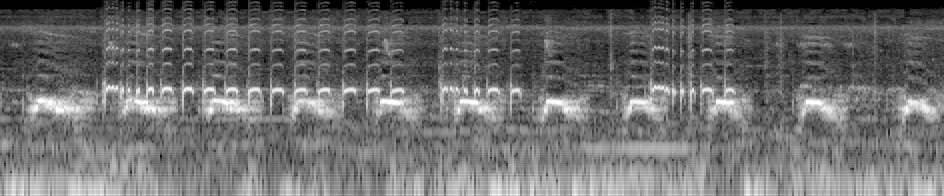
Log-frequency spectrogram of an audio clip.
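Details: Local zebra dove singing steadily, played to coax silent doves into song: rapid staccato cooing phrases near one pitch, each about half a second, repeated roughly every second with short gaps, faint background hum.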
